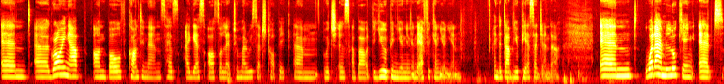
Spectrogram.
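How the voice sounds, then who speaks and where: A woman's voice: lowish voice, normal speed, a bit bright. A young woman from Germany with a German accent, speaking as a researcher on a conference panel, thoughtful with fillers, into a table microphone. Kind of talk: panel talk.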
